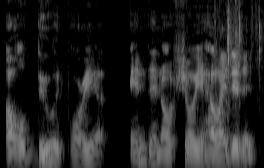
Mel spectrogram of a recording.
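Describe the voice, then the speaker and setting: A man voicing an excitable, goofy buzzard who hosts a children's show, playful and giggly as he talks to himself and to the kids. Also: fairly low pitch, fast talker, lightly acted. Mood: playful, encouraging. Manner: giggly, self-interrupting, talks to himself in third person. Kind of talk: playful craft demonstration for children.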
